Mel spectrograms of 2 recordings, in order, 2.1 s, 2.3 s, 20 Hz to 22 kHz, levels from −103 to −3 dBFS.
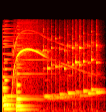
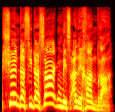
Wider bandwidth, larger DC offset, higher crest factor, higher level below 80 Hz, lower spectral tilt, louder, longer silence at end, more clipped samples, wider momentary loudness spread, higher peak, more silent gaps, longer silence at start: second, 11 kHz vs 17 kHz; neither; about the same, 18 dB vs 16 dB; first, -54 dBFS vs -62 dBFS; first, -5 dB/octave vs -3 dB/octave; second, -27 LUFS vs -19 LUFS; about the same, 0 s vs 0.1 s; neither; first, 13 LU vs 5 LU; second, -10 dBFS vs -4 dBFS; neither; about the same, 0.05 s vs 0.05 s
